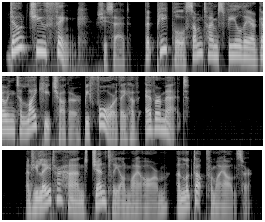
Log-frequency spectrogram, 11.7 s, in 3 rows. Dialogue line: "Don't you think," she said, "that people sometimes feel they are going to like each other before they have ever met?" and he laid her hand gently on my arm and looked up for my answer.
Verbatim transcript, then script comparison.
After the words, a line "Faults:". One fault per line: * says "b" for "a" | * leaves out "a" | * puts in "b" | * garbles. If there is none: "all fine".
"Don't you think," she said, "that people sometimes feel they are going to like each other before they have ever met?" and he laid her hand gently on my arm and looked up for my answer.
Faults:
all fine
